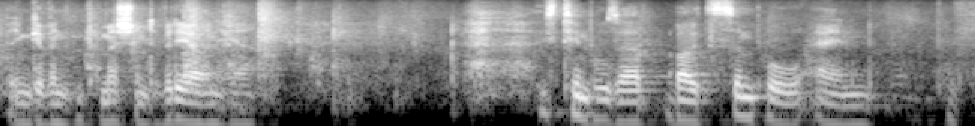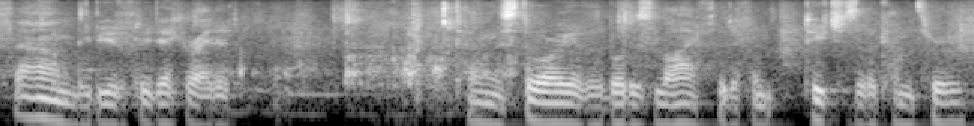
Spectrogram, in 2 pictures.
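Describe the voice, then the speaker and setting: A lower-pitched man with a lilt talks through a travel vlog, hushed and full of wonder as he walks through mountain temples. The recording carries a steady wash of outdoor noise behind him. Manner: wondering, softly reverent in temples. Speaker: motorcycle tour leader. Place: outdoors and inside mountain monasteries.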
